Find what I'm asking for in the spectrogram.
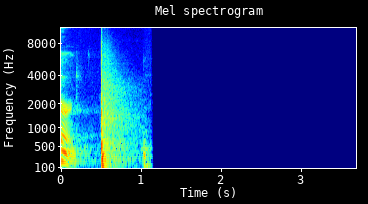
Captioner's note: gavel pounding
